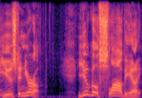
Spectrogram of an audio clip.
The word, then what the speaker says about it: Yugoslavia: not used in Europe Yugoslavia is spelled with a capital J and only Americans mispronounce it as jugo-slavia yeh Seuss is as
